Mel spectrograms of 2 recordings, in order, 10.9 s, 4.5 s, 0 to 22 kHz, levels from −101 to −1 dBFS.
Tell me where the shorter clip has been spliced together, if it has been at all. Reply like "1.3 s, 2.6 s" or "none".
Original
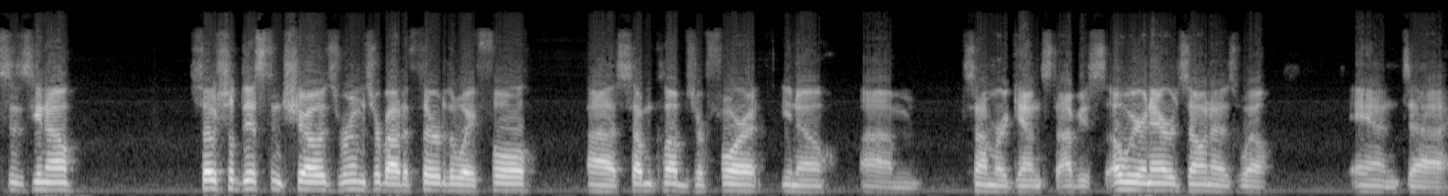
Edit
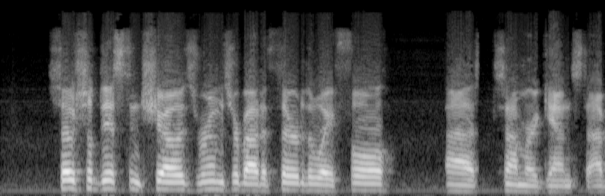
3.6 s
